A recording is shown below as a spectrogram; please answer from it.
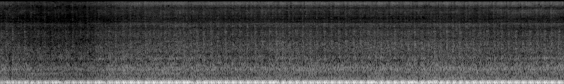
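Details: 1975 Porsche 914 1.8L during fuel pump swaps: low, lumpy idle with uneven beats about three per second and some clatter. The pump was barely dribbling fuel and was found inadequate, so fuel starvation is suspected.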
